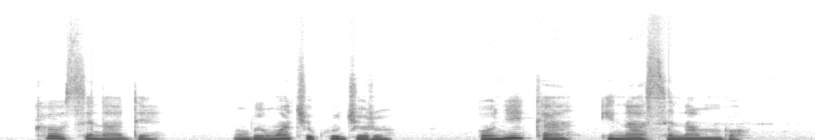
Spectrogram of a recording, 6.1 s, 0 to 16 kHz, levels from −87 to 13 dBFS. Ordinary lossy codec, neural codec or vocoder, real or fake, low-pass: none; none; real; 14.4 kHz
